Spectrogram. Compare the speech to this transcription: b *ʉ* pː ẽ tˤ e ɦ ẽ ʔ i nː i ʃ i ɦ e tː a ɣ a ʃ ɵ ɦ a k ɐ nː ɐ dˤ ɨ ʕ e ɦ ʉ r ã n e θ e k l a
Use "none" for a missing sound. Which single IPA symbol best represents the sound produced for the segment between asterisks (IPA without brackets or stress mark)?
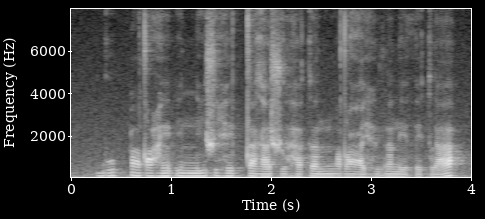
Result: u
